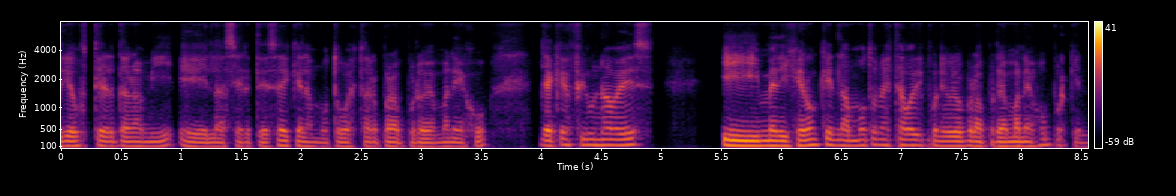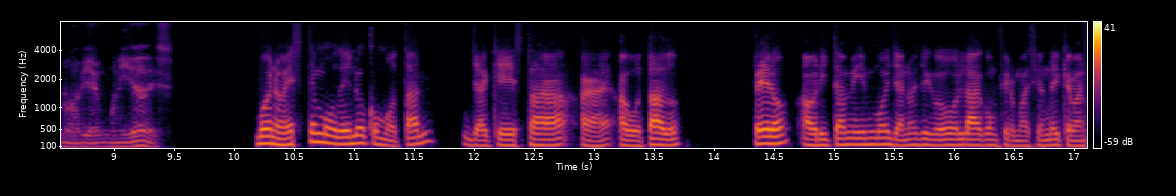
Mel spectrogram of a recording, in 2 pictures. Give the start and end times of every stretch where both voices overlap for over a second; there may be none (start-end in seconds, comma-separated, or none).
none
